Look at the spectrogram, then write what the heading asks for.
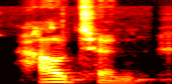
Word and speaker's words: Howton: how do you say your last name Houghton Houghton and he's from Arizona he's a guide out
